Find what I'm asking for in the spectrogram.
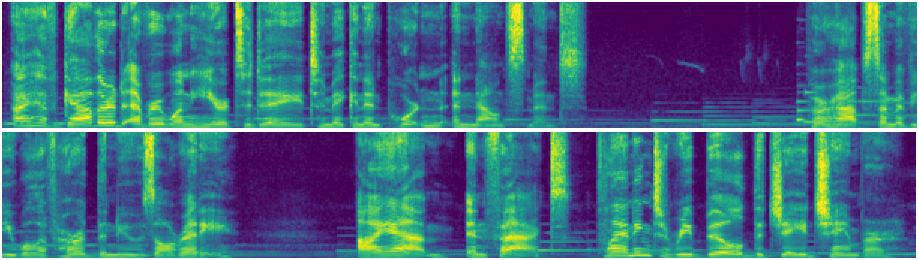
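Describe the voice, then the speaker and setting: A woman plays a wealthy, powerful lady in a video game. She speaks in a fairly low voice, formal and self-possessed, as one used to giving orders. Music is clearly heard behind her. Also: normal speed, natural voice. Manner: composed, formal, commanding. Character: poised, authoritative noblewoman tycoon.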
